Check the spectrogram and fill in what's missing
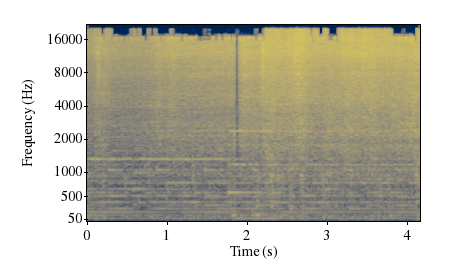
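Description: Spice paste cooking down in oil for a prawn and yogurt curry, a continuous broad hissing sizzle that swells slightly partway through, steady and close with no voices.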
